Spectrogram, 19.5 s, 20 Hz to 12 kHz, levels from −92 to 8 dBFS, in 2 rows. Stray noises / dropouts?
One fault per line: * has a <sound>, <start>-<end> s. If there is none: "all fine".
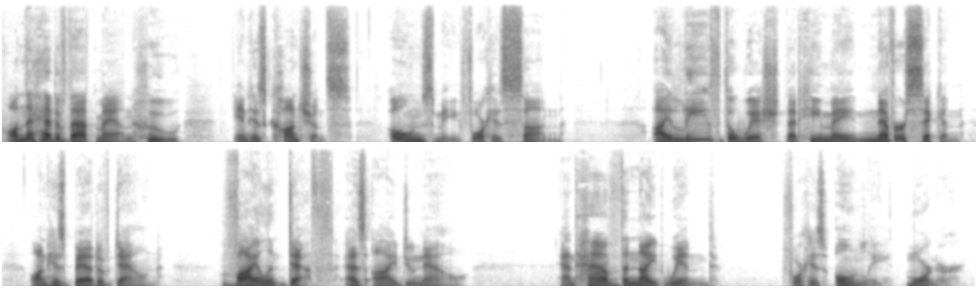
all fine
